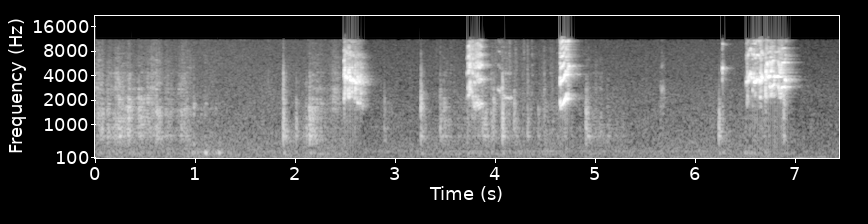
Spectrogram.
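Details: Caged rosy-faced lovebirds, five birds by a window, trade loud harsh screeching chirps at irregular intervals over low chattering twitters.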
